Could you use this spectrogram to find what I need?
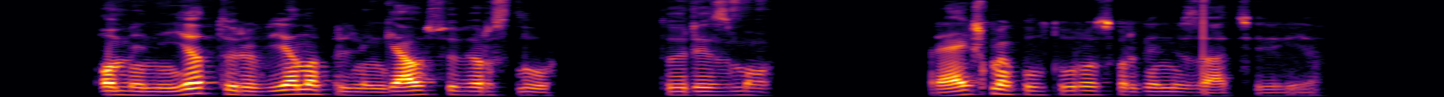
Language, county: Lithuanian, Alytus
